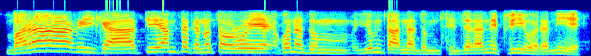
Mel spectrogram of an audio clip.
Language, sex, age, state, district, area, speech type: Manipuri, male, 45-60, Manipur, Kangpokpi, urban, conversation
